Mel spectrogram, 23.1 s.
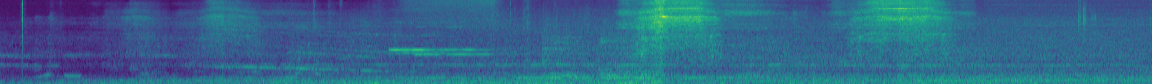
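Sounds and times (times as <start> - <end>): train wheels on rails: 2.0 - 23.0
high wheel squeal: 7.6 - 10.6, 12.4 - 15.9.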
